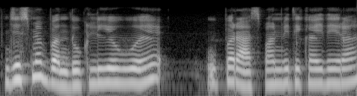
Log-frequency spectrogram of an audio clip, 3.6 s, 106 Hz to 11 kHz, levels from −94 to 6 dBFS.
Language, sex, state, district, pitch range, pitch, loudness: Hindi, female, Uttar Pradesh, Jalaun, 195-210 Hz, 200 Hz, -21 LUFS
